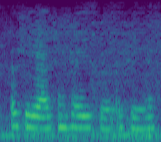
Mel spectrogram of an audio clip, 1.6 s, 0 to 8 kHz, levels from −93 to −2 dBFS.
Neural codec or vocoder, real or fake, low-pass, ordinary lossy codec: codec, 44.1 kHz, 3.4 kbps, Pupu-Codec; fake; 7.2 kHz; Opus, 24 kbps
